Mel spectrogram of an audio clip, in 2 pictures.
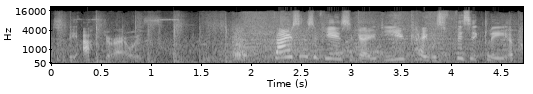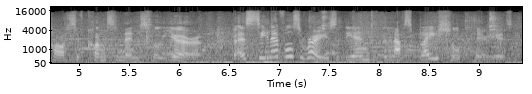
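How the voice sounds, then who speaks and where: A woman's fairly quick speech, dry with no echo, over clear background music. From north Wales. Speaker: archaeologist and TV presenter. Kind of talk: documentary presenting to camera. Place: garden.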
